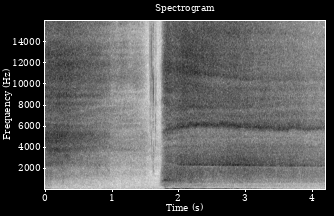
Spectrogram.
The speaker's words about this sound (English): So we model and we invite, and we might model doing some dragon breath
